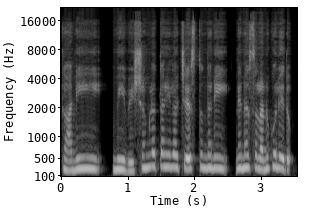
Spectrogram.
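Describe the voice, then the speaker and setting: A woman voicing a polite, grateful young woman in an animated moral story, respectful and earnest. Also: high-pitched, normal speed, lightly acted. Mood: earnest, helpful.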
